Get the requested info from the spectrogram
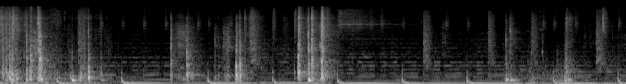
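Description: Plastic cases and boxes knocking and rattling against each other as they are shifted around in a desk drawer, in clusters of sharp clatters near the start and again around two to three seconds in.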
